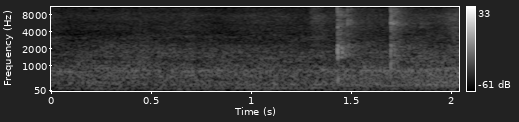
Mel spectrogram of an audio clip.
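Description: Two faint, sharp clicks a little over a second in, from fishing pliers and trace line being handled as a knot at the swivel is pulled tight, over a faint low hum.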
